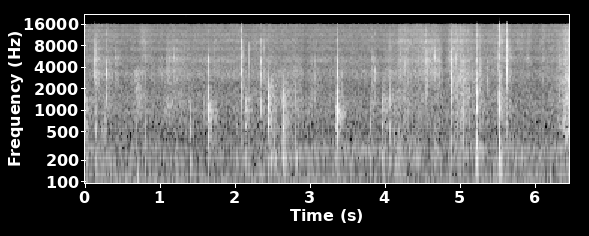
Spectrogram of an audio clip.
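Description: A dry microfiber cloth, held in fingers with painted nails, rubs and wipes the plastic-covered dust jacket of a hardcover library book, *Freedom*, lying on a wooden table. The result is a quiet, steady rustle with scattered sharp, bright crinkles and crackles that die away almost instantly.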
